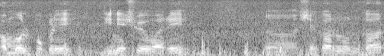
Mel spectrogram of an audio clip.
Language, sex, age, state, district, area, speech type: Marathi, male, 30-45, Maharashtra, Amravati, rural, spontaneous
